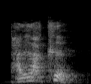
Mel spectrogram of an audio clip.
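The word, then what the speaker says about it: בָּלָק: 자, 그러면 모압 평야에서 이스라엘 백성들이 딱 진을 치고 있으니까 그 백성들을 두려워한 이 모압 나라의 왕 발락이 우리는 발락 이렇게 하는데 실제 이름이 발라크예요. 발라크.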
